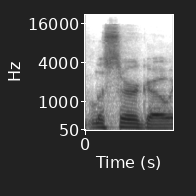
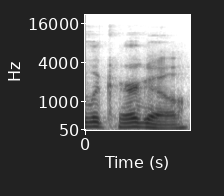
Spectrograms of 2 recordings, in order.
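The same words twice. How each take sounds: First: Lycurgo with an S sound, "luh-SUR-go"; soft C pronunciation. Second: Lycurgo with a K sound, "luh-KUR-go"; hard C pronunciation. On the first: Host checks the name Lycurgo, soft S sound. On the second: Host thanks guest Lycurgo, hard K in the name. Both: Real, not acted. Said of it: "Excuse me if I'm mispronouncing it".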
